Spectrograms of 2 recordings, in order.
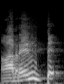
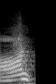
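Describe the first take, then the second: First: The word is said with two syllables. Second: The word is said with one syllable. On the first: "అరెంట్ అనొచ్చు" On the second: "ఆంట్ అని చెప్పొచ్చు"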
